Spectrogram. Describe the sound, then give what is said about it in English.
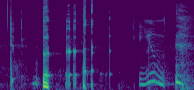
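A loud burp with a rough, drawn-out croak, surrounded by short bursts of voices and laughter-like sounds. “You made it. I can't make myself burp.”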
